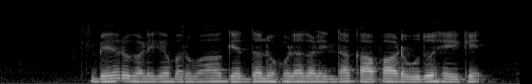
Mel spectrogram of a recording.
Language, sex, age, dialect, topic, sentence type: Kannada, male, 41-45, Coastal/Dakshin, agriculture, question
